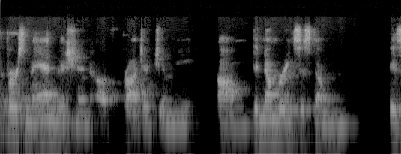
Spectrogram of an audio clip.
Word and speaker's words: Gemini: was jiminy three um the pronunciation of jiminy i think my natural inclination would be to pronounce this word gemini so there is some discrepancy on how folks say the word um i don't think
